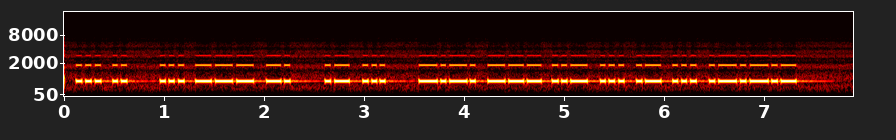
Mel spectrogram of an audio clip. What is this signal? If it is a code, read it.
Morse code, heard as a keyed tone, hand-sent with a straight key, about 27 wpm, 610 Hz, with room echo. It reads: … SON AS COUSAS.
